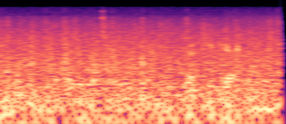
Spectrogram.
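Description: Steady rain hisses in the video game Black Shades, a dense even wash of falling drops with no pauses, loud and close throughout.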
